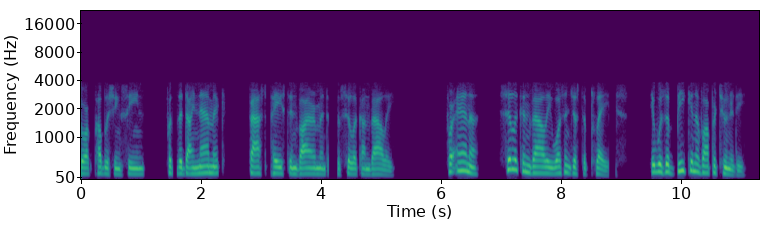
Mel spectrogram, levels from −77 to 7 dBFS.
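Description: Blocks of digital silence land at 1.52 s (80 ms, after "publishing scene for"), 4.12 s (160 ms) and 8.80 s (120 ms, before "it was a beacon"). Each is likely an unfilled output buffer. The sound cuts out and back with no fade. On the waveform these appear as dead-flat lines. On the spectrogram they are blank vertical gaps, cutting through the 150 Hz to 3.4 kHz telephone band.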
